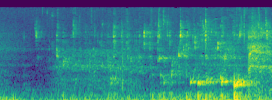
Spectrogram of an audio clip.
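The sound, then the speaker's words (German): Water pours steadily into a glass, a continuous splashing trickle with a small clink near the end. No one speaks. “Boah, jetzt mal einen kleinen Schluck Wasser, bevor wir hier starten.”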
